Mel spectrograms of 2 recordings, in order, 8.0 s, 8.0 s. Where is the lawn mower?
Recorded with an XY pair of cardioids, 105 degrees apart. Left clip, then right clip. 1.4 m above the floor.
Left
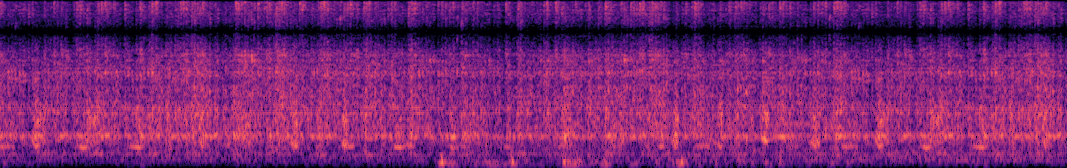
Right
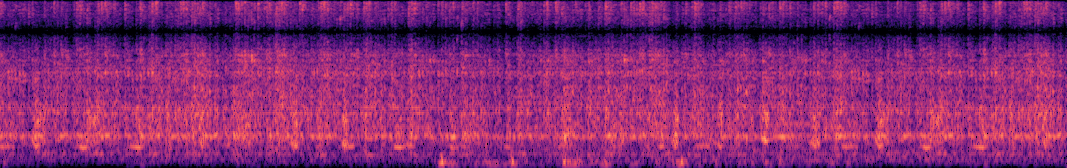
15° right.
